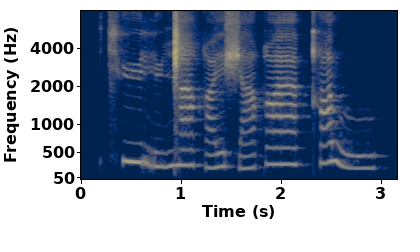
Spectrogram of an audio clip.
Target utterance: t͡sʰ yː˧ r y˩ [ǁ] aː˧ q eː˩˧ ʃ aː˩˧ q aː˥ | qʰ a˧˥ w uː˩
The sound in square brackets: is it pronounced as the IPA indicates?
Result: no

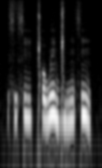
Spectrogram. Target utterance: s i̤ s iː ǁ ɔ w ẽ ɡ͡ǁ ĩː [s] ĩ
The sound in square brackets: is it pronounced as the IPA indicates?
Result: yes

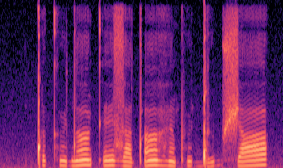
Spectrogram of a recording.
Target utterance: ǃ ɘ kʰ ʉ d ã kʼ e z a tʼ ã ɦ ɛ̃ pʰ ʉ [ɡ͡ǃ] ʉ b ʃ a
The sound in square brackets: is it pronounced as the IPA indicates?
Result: yes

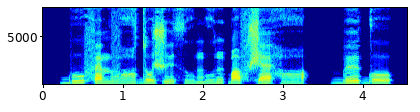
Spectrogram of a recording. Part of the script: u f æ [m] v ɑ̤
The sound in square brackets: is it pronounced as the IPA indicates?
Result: yes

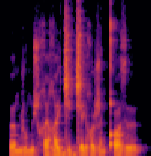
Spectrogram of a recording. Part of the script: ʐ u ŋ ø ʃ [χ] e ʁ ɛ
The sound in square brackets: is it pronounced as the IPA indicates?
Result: yes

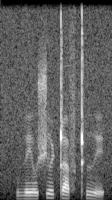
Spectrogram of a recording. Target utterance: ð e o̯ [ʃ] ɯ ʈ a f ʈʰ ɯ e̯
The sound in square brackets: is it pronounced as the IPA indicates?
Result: yes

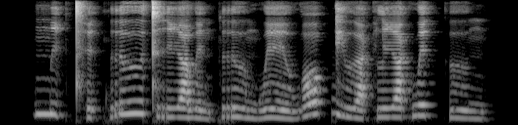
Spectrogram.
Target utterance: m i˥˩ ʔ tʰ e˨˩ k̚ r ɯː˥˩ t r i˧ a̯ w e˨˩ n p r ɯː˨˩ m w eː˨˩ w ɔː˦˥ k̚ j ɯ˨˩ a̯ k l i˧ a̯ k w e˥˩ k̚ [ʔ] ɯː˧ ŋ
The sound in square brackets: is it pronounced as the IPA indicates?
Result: yes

